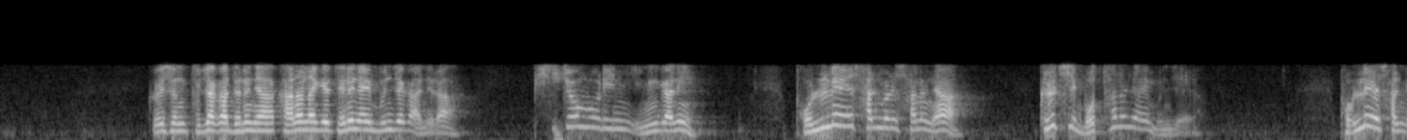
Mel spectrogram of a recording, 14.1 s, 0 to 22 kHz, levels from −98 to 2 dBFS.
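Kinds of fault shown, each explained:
GSM full-rate codec: This is the original GSM phone codec, which models the throat and mouth as a filter and drives it with a coarse train of regularly spaced pulses, keeping only a fraction of the excitation detail. The codec damage is plainly audible across the whole clip. The speech has that buzzy, gravelly grain, with nothing above 4 kHz, and the thin, rasping quality fits the 13 kbps full-rate version.
Lost GSM frames: Here the decoder got bad frames and covered them by reusing the last good frame's settings, so the sound briefly freezes into a rough, metallic ring instead of dropping out. There's a short one around 2.90 to 2.94 s, the longest at 5.54 to 5.63 s (about 80 ms of loss), and another at 13.48 to 13.54 s. None lasts long enough to fade fully to silence.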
